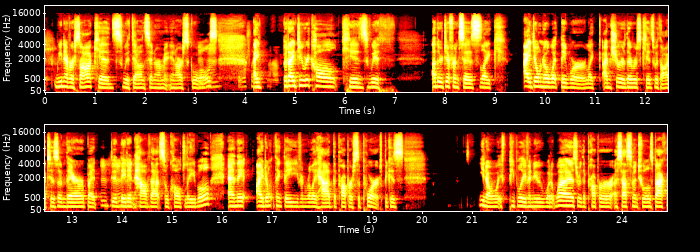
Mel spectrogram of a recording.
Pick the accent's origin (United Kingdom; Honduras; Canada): Canada; I'm Canadian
